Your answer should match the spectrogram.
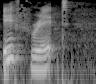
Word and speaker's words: Ifrit: For those who are confused by Bruno's pronunciation, it's Shiva Ifrit and Leviathan.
